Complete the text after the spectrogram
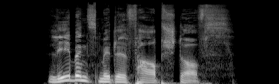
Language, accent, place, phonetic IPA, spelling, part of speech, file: German, Germany, Berlin, [ˈleːbn̩sˌmɪtl̩ˌfaʁpʃtɔfs], Lebensmittelfarbstoffs, noun, De-Lebensmittelfarbstoffs.ogg
- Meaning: genitive singular of Lebensmittelfarbstoff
